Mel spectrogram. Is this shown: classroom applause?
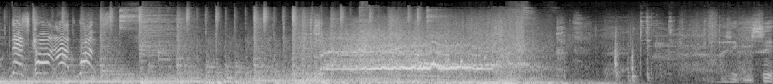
no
